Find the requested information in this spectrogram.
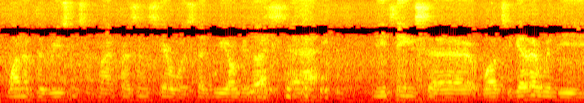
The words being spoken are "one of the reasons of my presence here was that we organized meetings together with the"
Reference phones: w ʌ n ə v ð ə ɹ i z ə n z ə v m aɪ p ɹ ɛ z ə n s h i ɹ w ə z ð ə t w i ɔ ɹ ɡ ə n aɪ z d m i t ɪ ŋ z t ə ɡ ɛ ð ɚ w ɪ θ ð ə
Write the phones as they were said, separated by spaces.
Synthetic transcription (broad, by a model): w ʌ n ə v ð ə ɹ i z ə n z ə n m aɪ p ɹ ɛ z ə n s h i ɹ w ə z ð ə t w i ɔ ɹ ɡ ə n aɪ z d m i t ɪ ŋ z t ə ɡ ɛ ð ɚ w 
